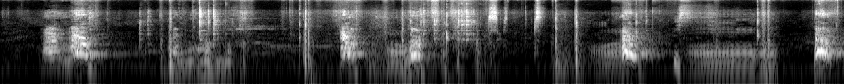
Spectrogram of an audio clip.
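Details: Powerful barking from a young Gull Terrier: loud single barks at irregular gaps, mixed with a person talking and a brief drawn-out vocal sound between barks.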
